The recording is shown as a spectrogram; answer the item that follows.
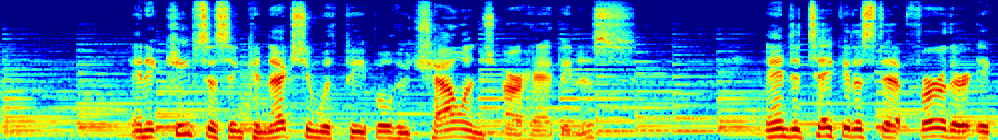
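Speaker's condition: No condition

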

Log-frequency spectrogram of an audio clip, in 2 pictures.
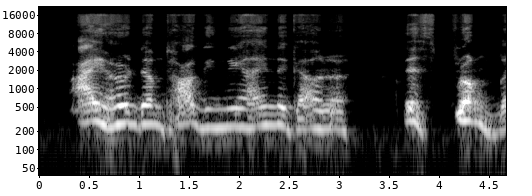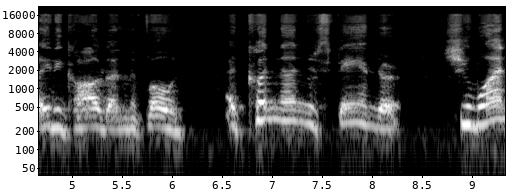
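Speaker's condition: Cerebral palsy; wobbly gait

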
